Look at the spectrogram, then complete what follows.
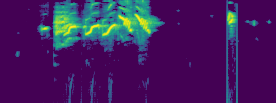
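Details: Tui Tui style song of a Double-collared seedeater: a short introductory note leads into a rapid run of wavy, slurred whistles, each rising then dipping, over roughly one second, followed later by a lone sharp high chip.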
